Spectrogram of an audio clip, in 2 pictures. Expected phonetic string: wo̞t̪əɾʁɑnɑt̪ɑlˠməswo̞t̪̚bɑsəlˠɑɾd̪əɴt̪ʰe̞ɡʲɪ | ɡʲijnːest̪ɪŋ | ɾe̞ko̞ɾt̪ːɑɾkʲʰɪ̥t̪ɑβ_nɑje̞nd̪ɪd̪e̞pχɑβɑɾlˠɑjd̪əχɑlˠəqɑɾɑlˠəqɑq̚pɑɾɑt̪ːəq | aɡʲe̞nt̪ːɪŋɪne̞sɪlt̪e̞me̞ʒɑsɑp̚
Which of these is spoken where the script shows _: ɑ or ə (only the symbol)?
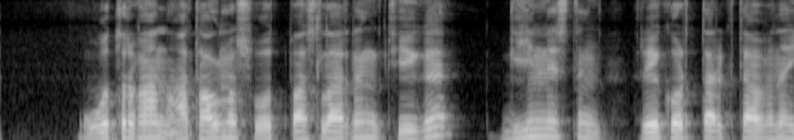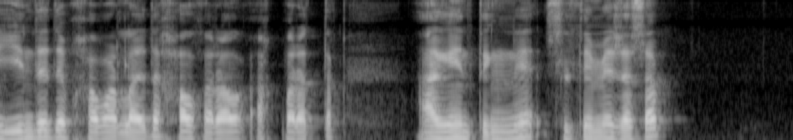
ə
